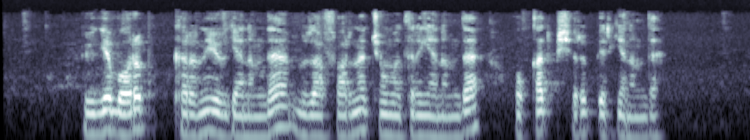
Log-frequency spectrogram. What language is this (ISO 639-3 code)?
uzb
